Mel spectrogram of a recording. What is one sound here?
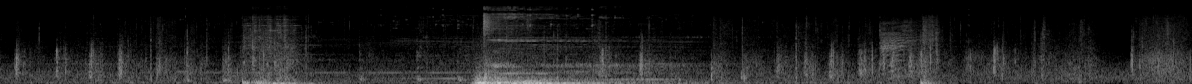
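Footsteps tap on a stone floor.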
